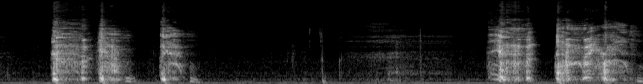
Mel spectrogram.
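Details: Coughing fit during a gaming commentary: three harsh coughs, a short pause with quiet breathing, then two more heavy coughs; the fit made the speaker quit.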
